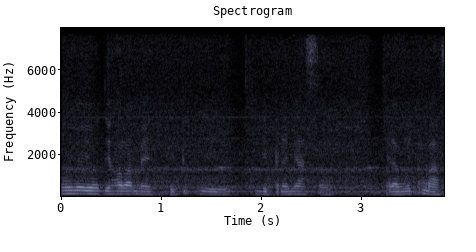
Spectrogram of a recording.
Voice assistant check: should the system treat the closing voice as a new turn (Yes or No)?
Yes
